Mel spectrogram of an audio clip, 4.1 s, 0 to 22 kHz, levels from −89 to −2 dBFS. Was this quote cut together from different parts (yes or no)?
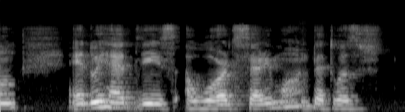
yes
